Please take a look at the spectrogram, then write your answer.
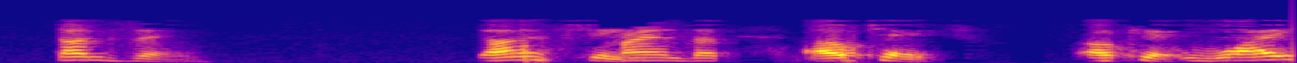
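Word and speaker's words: Duensing: mind was, well, why are you not leaving Duseling in to, am I pronouncing his name correctly, Brian Duseling? Why are you not leaving him in to pitch to Devon Travis? I'm sorry, what's his name? Dunsing.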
